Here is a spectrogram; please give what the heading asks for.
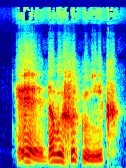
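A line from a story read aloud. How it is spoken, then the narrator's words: Laughing inspector. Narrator (Russian): засмеялся инспектор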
